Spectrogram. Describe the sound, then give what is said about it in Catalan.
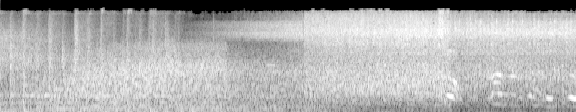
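Loud, steady engine drone from firefighting seaplanes fighting the wildfires on the Greek island of Rhodes, a dense low rumble with a broad roar over it, holding through the whole stretch with a brief surge near the end. “Igual que aquests, els hidroavions que lluiten contra els incendis”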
